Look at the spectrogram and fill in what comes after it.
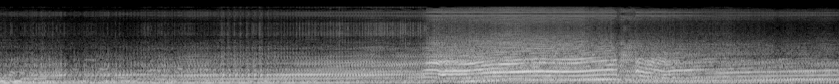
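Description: Two drag cars, an air-cooled VW Beetle and a larger sedan, running at the start line, then launching about four seconds in: the engines get suddenly louder and climb in pitch, drop briefly at a gear change about two seconds later, and climb again as the cars pull away down the strip.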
